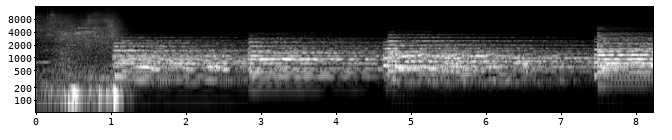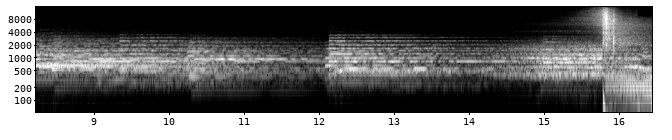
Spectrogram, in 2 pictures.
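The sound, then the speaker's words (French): Opening of a French rap track: sustained, bell-like synth chords shift in blocks every few seconds, loud and steady, ending in a bright swelling sweep. No rapping or voices are heard. “On écoute donc un de ses titres”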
